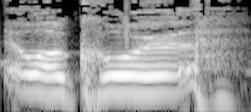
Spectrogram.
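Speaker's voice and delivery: 放慢，带着哭腔说出; 讲到这里忍不住哭了出来; 真实哭泣. Real, not acted. (回忆丧子之痛，哽咽着说)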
